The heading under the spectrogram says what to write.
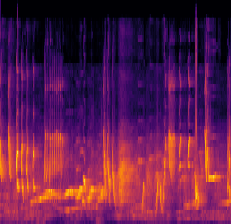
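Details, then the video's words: Orange-headed thrush chattering nonstop for lure use, mixing gurgling, warbled notes with long gliding whistles and scattered sharp high clicks in a rich, unbroken stream. "ANIS KEMBANG NGOCEH NGEPLOOONG"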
